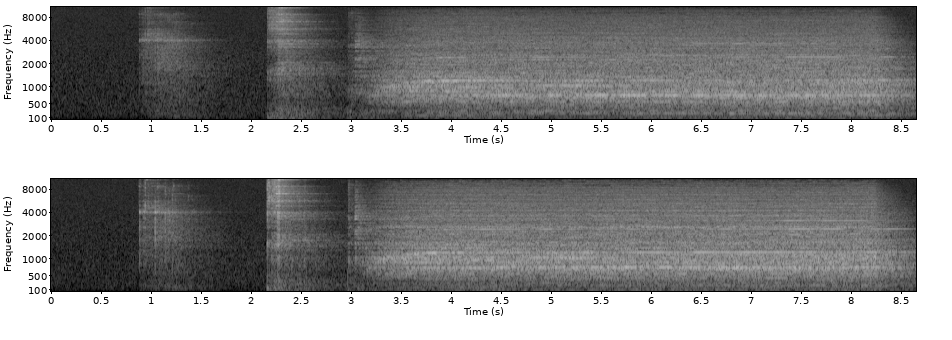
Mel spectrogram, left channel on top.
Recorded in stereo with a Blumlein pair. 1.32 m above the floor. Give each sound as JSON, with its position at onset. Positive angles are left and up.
{"t": 0.9, "sound": "keys jangling", "azimuth_deg": -65, "distance_m": 1.6}
{"t": 3.0, "sound": "a hair dryer", "azimuth_deg": -65, "distance_m": 1.2}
